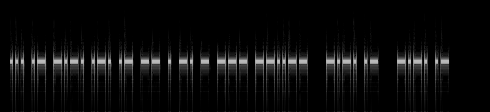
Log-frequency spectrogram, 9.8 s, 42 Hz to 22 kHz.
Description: Morse code, heard as a keyed tone, about 22 wpm, 700 Hz. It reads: SACRAMENTO, CA CA
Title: K1USN SST QSO Practice 22wpm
